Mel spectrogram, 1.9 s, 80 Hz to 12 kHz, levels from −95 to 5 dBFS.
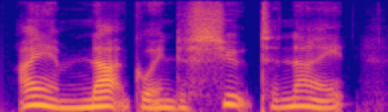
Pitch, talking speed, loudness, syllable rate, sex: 190 Hz, 245 wpm, -19 LUFS, 5.1 syllables/s, female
